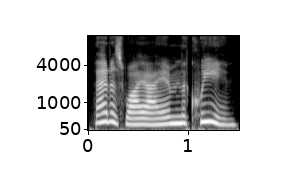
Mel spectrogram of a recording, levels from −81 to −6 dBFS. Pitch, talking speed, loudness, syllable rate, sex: 245 Hz, 280 wpm, -12 LUFS, 5.1 syllables/s, female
